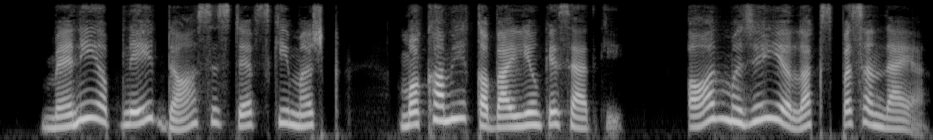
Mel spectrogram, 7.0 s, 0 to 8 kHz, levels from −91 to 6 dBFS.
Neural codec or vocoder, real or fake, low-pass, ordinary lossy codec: codec, 16 kHz, 0.5 kbps, X-Codec, WavLM features, trained on Multilingual LibriSpeech; fake; 7.2 kHz; none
